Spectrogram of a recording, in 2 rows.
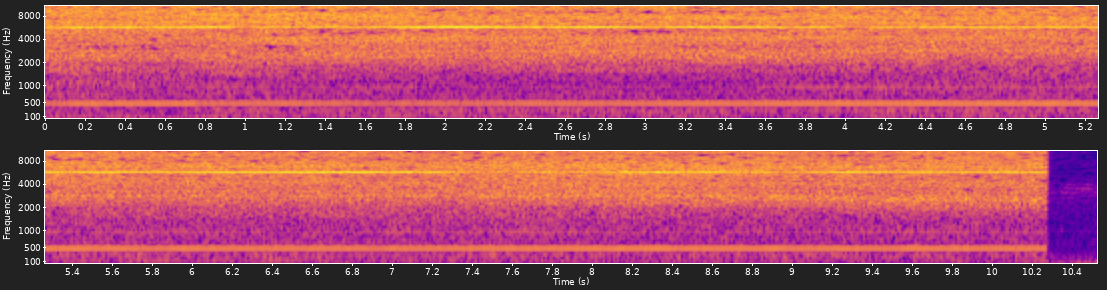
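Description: Powertuff PT-35L 2000 W wet and dry vacuum cleaner running as a blower, its hose fitted to the outlet. The motor gives a loud, steady whine over rushing air.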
